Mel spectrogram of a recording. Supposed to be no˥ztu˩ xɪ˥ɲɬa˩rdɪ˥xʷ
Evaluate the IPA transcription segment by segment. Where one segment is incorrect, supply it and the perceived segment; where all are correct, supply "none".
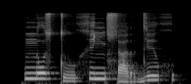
none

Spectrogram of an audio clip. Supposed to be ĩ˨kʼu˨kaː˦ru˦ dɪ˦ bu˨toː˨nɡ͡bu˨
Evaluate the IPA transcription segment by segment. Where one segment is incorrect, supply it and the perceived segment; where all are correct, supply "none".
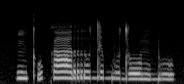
t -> d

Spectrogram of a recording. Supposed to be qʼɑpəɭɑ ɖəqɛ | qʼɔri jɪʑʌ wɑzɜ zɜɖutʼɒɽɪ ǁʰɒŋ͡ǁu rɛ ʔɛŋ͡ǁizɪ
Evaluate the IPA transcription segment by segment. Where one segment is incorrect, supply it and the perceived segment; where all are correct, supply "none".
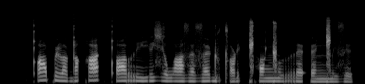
none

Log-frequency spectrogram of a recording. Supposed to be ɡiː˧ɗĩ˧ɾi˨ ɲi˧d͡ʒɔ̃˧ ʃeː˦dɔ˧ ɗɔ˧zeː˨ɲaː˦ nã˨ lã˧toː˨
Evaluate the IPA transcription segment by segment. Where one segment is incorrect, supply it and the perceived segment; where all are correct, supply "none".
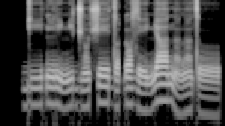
none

